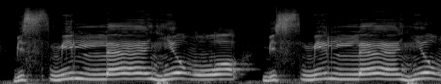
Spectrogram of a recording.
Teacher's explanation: এই রগুলো মূলত পুর হবে পুর একটু মোটা করে উচ্চারণ করতে হবে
